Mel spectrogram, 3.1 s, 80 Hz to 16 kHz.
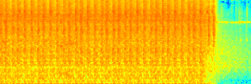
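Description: Drum-fed AUG rifle in H3VR firing a fast, unbroken automatic burst, loud and close, that cuts off sharply into a brief ringing decay.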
